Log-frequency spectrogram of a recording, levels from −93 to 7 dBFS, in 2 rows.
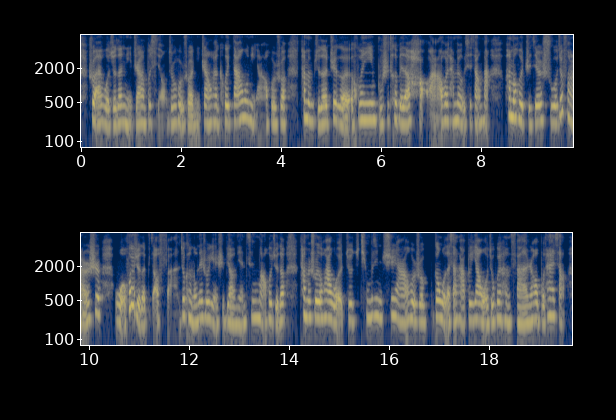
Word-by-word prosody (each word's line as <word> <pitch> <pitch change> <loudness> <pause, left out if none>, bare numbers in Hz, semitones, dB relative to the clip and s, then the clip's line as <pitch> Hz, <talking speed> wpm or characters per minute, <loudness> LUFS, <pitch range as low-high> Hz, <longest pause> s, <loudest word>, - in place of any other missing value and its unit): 说： - - +4
“哎， - - +2
我 200 - 0
觉 195 - -2
得 215 +1 +1
你 210 0 -3
这 205 - -3
样 210 - +1
不 220 - -4
行， 215 0 -10
“就 205 -1 -3
是 - - -1
或 225 - +1
者 - - -2
说， 195 - +1
“你 - - -9
这 215 - -2
样 205 - -1
的 220 - -7
话 220 - -1
会 220 -1 +4
耽 230 +3 +1
误 265 -1 +1
你 225 -3 -3
啊”， - - -12 0.2
或 210 - -1
者 200 - +1
说 205 0 0 0.2
他 275 - 0
们 240 -3 +2
觉 195 - -4
得 205 +2 +3
这 235 +3 +1
个 210 - +3
婚 240 +2 0
姻 240 0 +2
不 200 -4 -6
是 210 +2 -6
特 245 0 0
别 215 -3 +1
地 205 +1 +5
好 225 - -1 0.2
啊， 210 - 0
或 230 +1 +2
者 230 - -5
他 230 - -5
们 230 -1 +1
有 205 - -2
一 - - -6
些 220 - -9
想 210 0 -2
法， 225 - -3 0.3
他 290 - +2
们 260 -2 +7
会 240 -3 +4
直 200 -2 -7
接 215 +3 +2
说。 215 -2 -1
就 305 - +2
反 270 -7 -2
而 220 +2 +1
是 275 +2 +2 0.3
我 215 -3 +3
会 380 +3 +6
觉 - - +3
得 - - +2
比 - - -22
较 - - 0
烦， - - -11 0.2
就 260 - +2
可 245 -3 -1
能 195 -1 0
那 235 - +1
时 240 - -3
候 235 - +4
也 200 -4 -3
是 - - -9
比 210 - -5
较 205 - +1
年 185 +1 -4
轻 245 +3 -4
嘛， 230 - 0
会 225 0 0
觉 - - -1
得 215 +1 +3 0.3
他 275 - +1
们 245 -1 +1
说 240 0 +5
的 235 - +6
话 240 -1 +3
我 205 -3 +3
就 220 - -3 0.2
听 245 - -6
不 255 - -2
进 255 -3 -2
去 265 +2 -3
啊， 205 -5 -1
或 230 0 +2
者 215 - +1
说 205 -1 -2
跟 250 -1 +4
我 210 - +3
的 - - +1
想 225 +2 -2
法 230 - -2
不 220 - -5
一 215 - -1
样， 225 -2 +2
我 185 - +2
就 205 - -2
会 230 0 0
很 215 -2 -4
烦， 195 -1 -2
然 210 - 0
后 225 -1 +3
不 200 -2 -2
太 260 +4 0
想 210 -6 -6
220 Hz, 360 characters per minute, -23 LUFS, 210-240 Hz, 0.3 s, 们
